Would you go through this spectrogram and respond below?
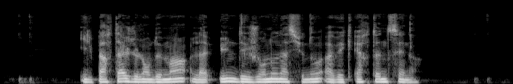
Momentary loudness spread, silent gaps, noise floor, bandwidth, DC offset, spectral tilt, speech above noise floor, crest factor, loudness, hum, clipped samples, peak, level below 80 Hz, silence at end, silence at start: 7 LU; none; -60 dBFS; 11 kHz; under 0.1%; -7 dB/octave; 47 dB; 14 dB; -14 LUFS; none; under 0.1%; 0 dBFS; -44 dBFS; 0.95 s; 0.8 s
